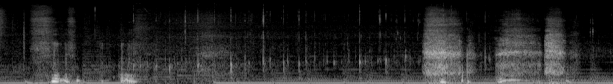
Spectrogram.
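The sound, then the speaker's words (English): Cold liquid is poured onto a person's stomach in a few short, splashing bursts over a low steady hum, with the person's soft gasps and breathy sounds between them. “Pour another.”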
